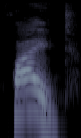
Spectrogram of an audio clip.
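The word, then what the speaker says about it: fight: এখানে আমরা আরেকটা রয়েছে, যদি আমরা আই এর পরে জিএচ পাই তো এই জায়গায় জিএস সাইলেন্ট থাকবে কিন্তু আয়ের উচ্চারণটা আয়ের মতো হবে। এফ আই জিএসটি ফাইট, এন আই জিএসটি নাইট, অর্থাৎ এখানে জিএস এর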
